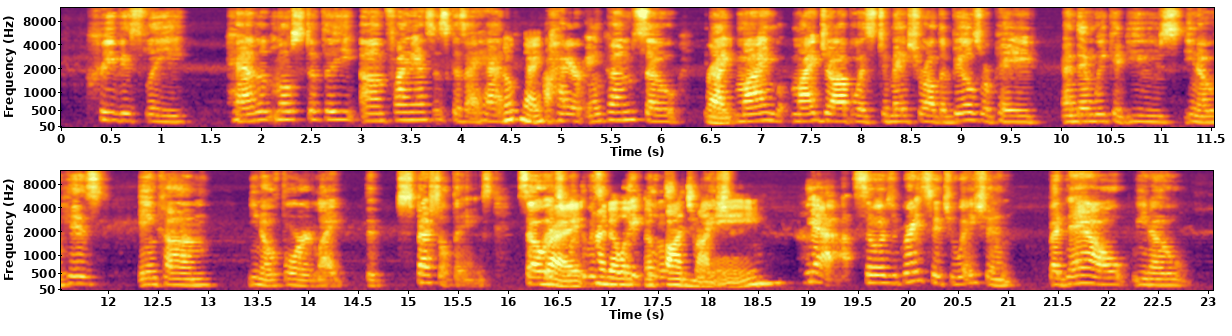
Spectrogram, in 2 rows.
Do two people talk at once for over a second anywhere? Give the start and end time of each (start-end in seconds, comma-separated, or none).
16.3-18.4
